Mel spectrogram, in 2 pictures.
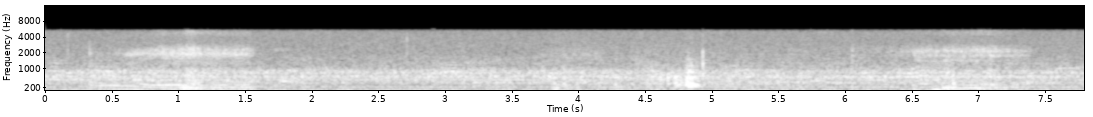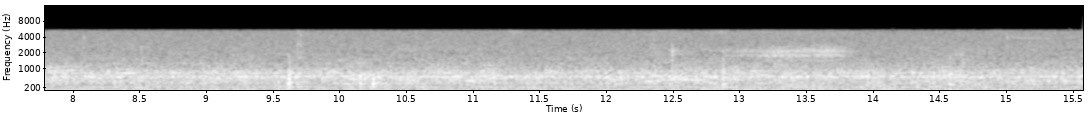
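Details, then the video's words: Alphie, a 14-year-old rescue Pomeranian, snoring indoors in a small room: soft, breathy rasping snores swell in bursts about every six seconds over a steady low hum, with an occasional faint sniff. "So my dog snores..."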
